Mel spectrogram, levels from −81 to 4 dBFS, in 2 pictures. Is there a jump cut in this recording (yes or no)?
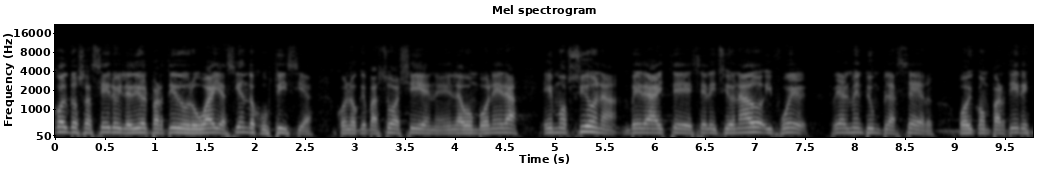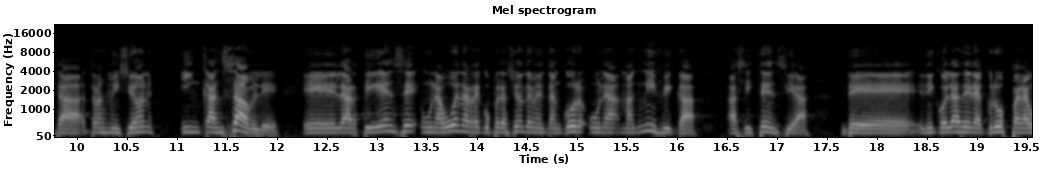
yes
